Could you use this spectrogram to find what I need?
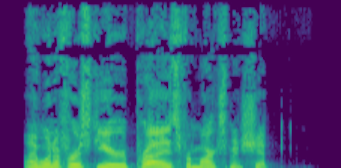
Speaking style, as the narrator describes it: Sark chuckled

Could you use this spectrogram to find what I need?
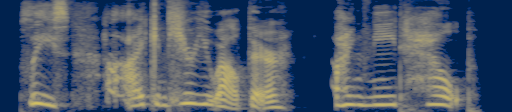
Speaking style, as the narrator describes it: pleaded the woman

